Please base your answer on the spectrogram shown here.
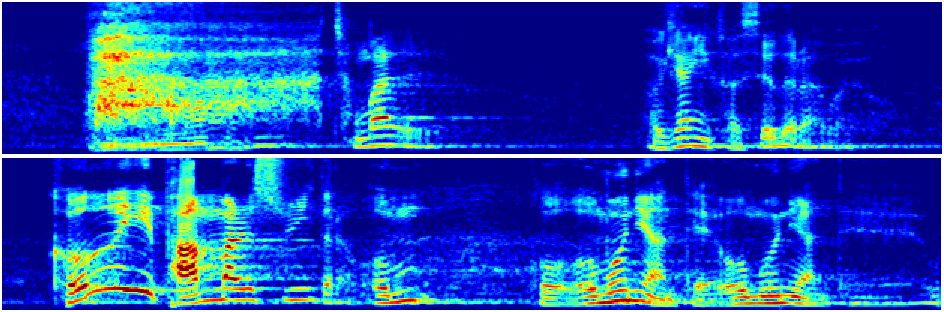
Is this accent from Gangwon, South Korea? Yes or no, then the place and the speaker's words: no; Gwangju, South Korea; 제가 태어나서 전 전라도 광주가 제 고향인데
